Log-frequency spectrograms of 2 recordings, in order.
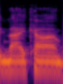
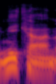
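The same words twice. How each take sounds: First: It is said the American way. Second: It is said the non-American, international way.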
